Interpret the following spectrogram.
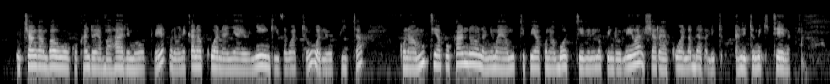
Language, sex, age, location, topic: Swahili, female, 25-35, Mombasa, government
